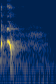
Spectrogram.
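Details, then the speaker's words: A single short, abrupt voiced catch of breath; a hiccup from a young nephew. "somebody got the hiccups it's neffie"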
